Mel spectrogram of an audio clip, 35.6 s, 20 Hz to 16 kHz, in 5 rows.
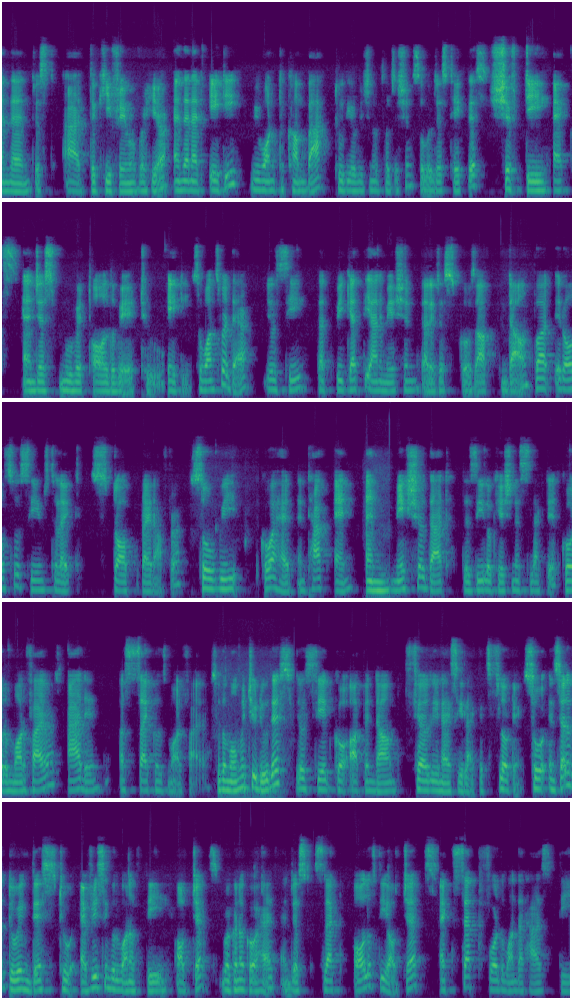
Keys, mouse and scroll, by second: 1.5 click, 2.5 click, 4.8 click, 4.8 right click, 6.3 shift+d, 7.1 x, 9.1 click, 9.9-10.5 scroll down 2, 11.0-12.1 drag, 12.3 shift+space, 15.3 shift+space, 16.4 scroll down 2, 16.5-17.4 middle drag, 17.7 n, 18.7 click, 19.4-20.2 drag, 21.5 click, 23.4 click, 24.2 shift+space, 28.9-30.0 scroll down 1, 30.0 scroll down 2, 30.2 shift+space, 32.0 right click, 33.4 right click, 33.9 shift+right click.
